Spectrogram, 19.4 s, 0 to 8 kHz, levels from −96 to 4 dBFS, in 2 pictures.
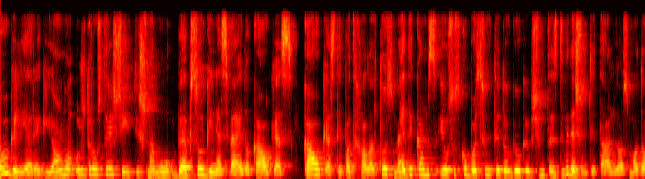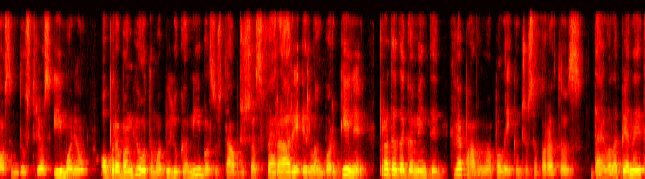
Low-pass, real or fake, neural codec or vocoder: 7.2 kHz; real; none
